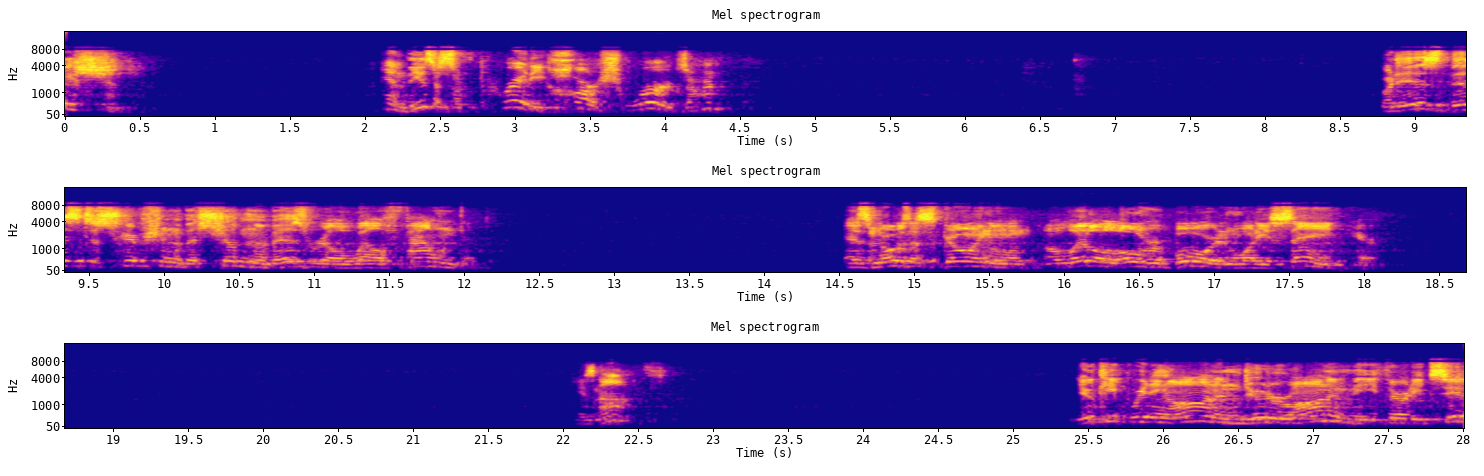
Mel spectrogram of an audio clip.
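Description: A middle-aged man speaks with animation through a microphone, pausing often between phrases.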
